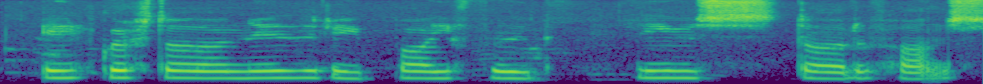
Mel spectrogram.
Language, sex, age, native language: Icelandic, male, 12, Icelandic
